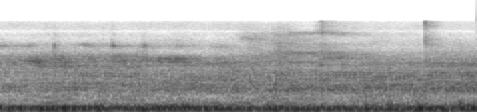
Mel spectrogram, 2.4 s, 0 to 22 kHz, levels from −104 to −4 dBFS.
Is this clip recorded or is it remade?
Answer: remade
